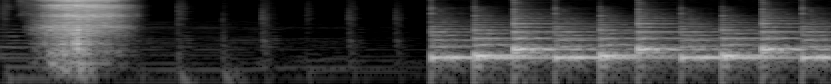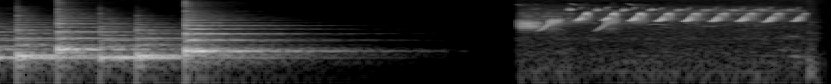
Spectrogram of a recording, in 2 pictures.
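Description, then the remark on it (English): A single loud, sharp nasal sniff from nasal congestion at the start, followed after a pause by a bright electronic melody of repeated notes and then a quick run of high chirping beeps. “Still a little congested, so if I get stuck, I'll No worries, I'll redo it.”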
